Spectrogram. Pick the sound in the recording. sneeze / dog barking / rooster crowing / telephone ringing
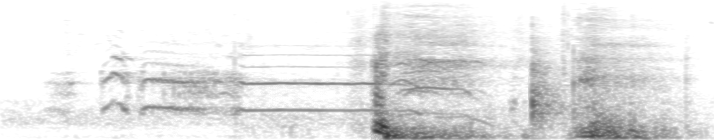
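rooster crowing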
